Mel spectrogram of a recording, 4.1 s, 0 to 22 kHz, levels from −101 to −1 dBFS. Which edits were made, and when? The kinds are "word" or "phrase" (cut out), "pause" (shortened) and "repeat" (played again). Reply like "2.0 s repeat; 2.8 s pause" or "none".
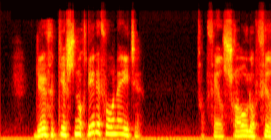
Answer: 1.3 s word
